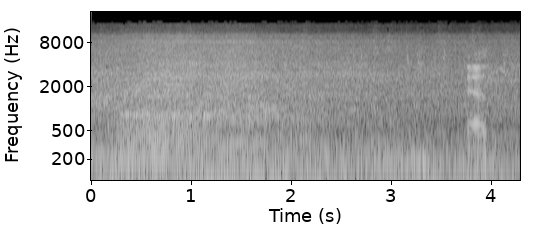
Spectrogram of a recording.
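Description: Road traffic: a motor vehicle's engine humming as it passes, strongest in the first two seconds and easing after.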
